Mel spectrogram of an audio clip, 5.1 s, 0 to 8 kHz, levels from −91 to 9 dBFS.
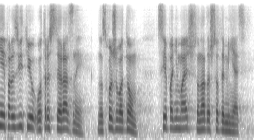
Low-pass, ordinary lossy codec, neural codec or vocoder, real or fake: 7.2 kHz; none; codec, 16 kHz, about 1 kbps, DyCAST, with the encoder's durations; fake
